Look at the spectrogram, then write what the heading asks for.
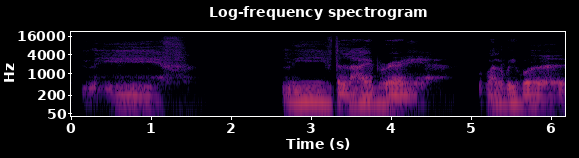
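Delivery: echoing, half-whispery voice. Narrator voicing what Crowley hears in the library, echoey half-whispery voice. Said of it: "a echoey kind of whispery voice".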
